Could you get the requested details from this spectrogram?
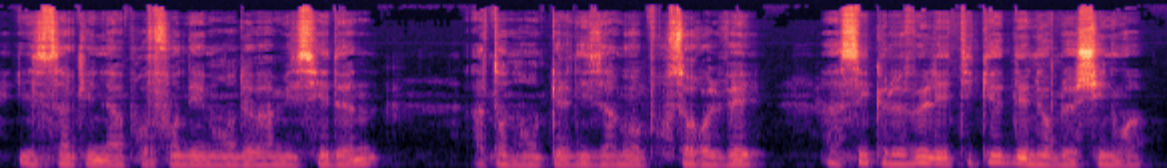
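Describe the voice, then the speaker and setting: A man narrating a novel in a low, mellow voice with a husky grain. His reading is measured and even, paced for listening. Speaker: audiobook narrator. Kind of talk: scripted narration.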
